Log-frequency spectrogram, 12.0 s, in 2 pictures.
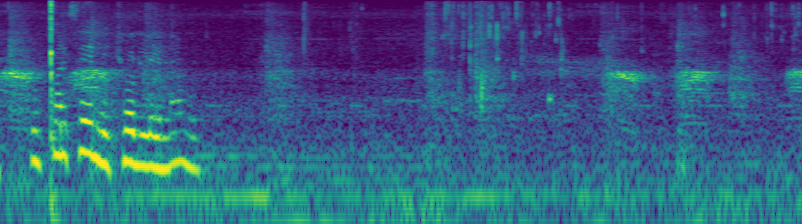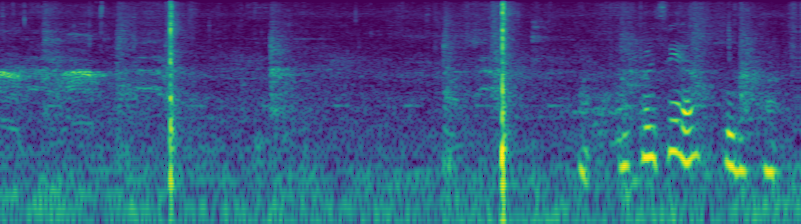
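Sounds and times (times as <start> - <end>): bird calling: 4.0 - 10.7.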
